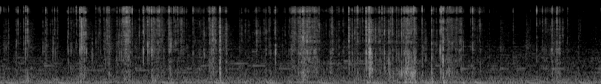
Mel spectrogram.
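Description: Foil wrapper of a basketball trading card pack being torn open and crinkled, a run of small irregular crackles, over quiet background music.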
